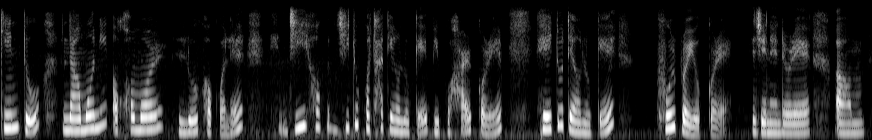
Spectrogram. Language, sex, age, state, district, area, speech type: Assamese, female, 18-30, Assam, Charaideo, rural, spontaneous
